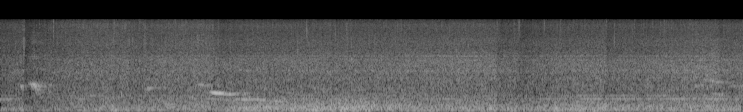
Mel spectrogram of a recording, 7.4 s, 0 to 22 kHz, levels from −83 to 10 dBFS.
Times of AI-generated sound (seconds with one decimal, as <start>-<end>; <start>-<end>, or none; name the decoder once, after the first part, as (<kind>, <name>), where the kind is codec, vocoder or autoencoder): none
